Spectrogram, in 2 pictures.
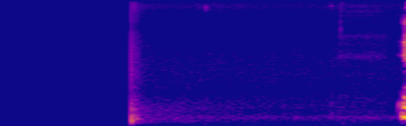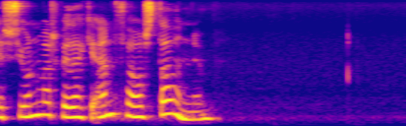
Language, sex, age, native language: Icelandic, female, 30-39, Icelandic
